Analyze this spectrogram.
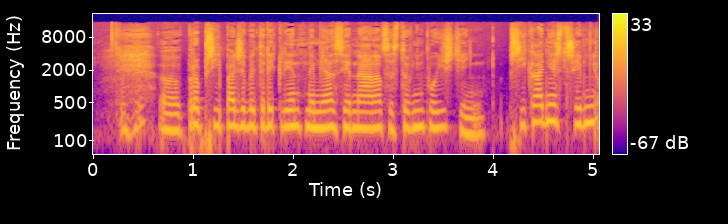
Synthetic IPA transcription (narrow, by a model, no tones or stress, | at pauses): pɾo̞pr̥iːpadʒɛbɪt̪ɛdɪklɪjɛnt̪nɛmɲɛlsjɛdnaːnat̪t͡sɛst̪ovɲiːpo̞jɪʃcɛɲiːpr̝̥iːkladɲɛzd̪r̥ɛvɲiːʔ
